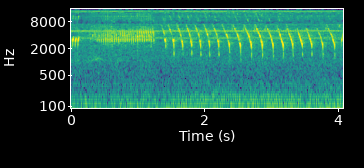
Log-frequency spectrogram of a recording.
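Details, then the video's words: Belgian canary song for training: a buzzy trill followed by a fast series of sharp repeated downslurred notes, about five per second, over light background hiss. "Som de Canário Belga Super Afinado SEM PARAR"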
